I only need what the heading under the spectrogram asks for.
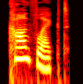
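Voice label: "bass", noun, British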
